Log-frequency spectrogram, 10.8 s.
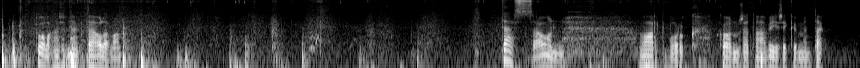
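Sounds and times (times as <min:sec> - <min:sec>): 
footsteps climbing a staircase to an upper floor: 0:00.0 - 0:09.2
speech: 0:00.5 - 0:01.8, 0:06.3 - 0:07.3, 0:08.0 - 0:10.4.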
